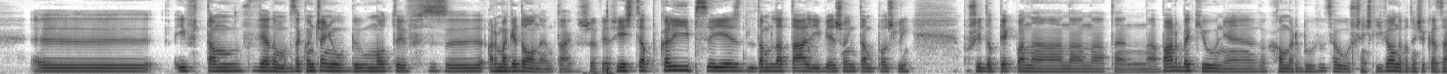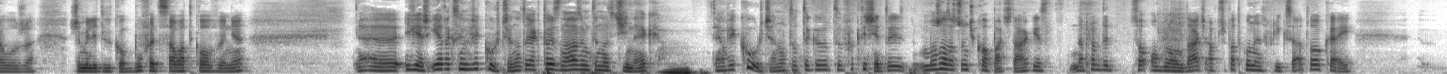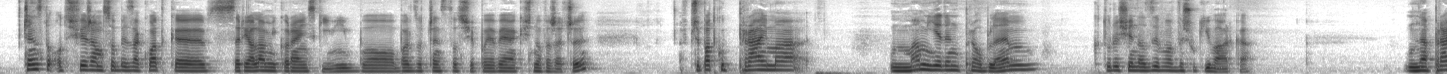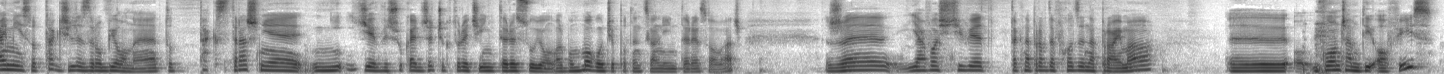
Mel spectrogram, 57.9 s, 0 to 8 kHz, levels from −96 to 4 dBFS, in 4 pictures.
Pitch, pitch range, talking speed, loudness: 140 Hz, 125-160 Hz, 155 wpm, -21 LUFS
